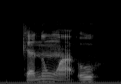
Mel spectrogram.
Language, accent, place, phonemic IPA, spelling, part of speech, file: French, France, Lyon, /ka.nɔ̃ a o/, canon à eau, noun, LL-Q150 (fra)-canon à eau.wav
- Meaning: water cannon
